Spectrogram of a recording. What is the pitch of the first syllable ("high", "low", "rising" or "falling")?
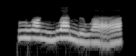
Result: falling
